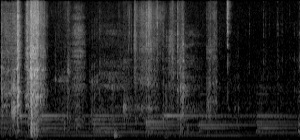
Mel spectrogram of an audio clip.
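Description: Scissors cutting watercolour paper, with the loudest snipping about half a second in and a few shorter cuts around the middle. Soft background music with held tones plays throughout.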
